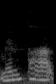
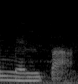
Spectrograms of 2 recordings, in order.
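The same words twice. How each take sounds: First: "menta" with a breath of h after the t; TH, incorrect. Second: "menta" with a plain t, men-ta; TH read as T. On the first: Teacher showing what to avoid, "menta" with an aspirated t. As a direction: say "menta" as men-tha. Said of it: "bacanya tidak menta". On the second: Teacher correcting the reading, "menta" with a clean t. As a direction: say "menta" with no h after the t. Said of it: "dibaca T". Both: Shown as a demonstration.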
